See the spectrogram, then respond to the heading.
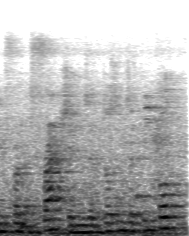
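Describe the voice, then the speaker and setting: A man in his thirties from England, speaking with a Manchester accent, does a stand-up set full of punchy, crude jokes. His voice is mid-range and a little fast. He's recorded from far off in a noisy, echoey pub room.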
